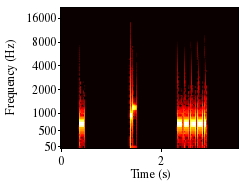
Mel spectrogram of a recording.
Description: Morse code, heard as a keyed tone, about 36 wpm, 700 Hz. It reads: T 9
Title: Single Letter-Number Alt 35wpm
